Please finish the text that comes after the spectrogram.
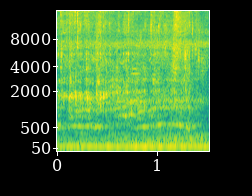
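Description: Water pours into a container holding pesticide to dissolve it, a steady close splashing fill with a low rumbling background throughout.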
